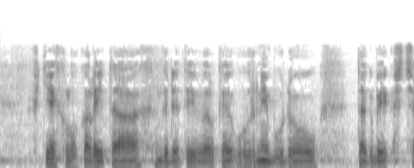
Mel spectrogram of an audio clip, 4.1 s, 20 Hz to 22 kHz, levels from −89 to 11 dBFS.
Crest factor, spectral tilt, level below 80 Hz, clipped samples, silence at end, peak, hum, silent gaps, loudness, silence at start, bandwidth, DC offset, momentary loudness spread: 18 dB; -4.5 dB/octave; -64 dBFS; under 0.1%; 0 s; -10 dBFS; none; none; -29 LUFS; 0 s; 7.2 kHz; under 0.1%; 6 LU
